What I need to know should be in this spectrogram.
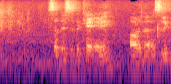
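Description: A man speaks calmly, as if lecturing.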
